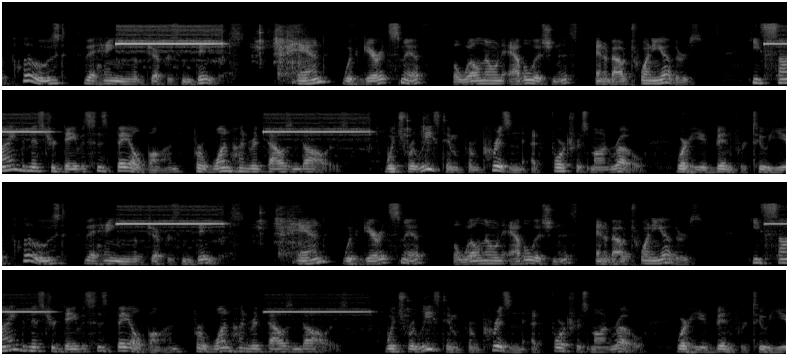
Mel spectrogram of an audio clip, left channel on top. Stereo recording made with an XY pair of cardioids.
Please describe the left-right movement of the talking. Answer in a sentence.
In this clip you hear the talking stay in one place.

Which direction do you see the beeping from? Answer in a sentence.
In this clip you hear the beeping on the left.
